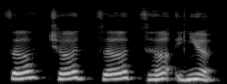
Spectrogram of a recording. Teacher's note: च, छ, ज, झ, ञ या व्यंजनांना उच्चार करताना जिभेचा स्पर्श हा टाळूला होतो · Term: तालव्य व्यंजन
